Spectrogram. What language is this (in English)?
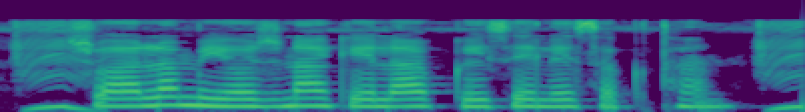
Chhattisgarhi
